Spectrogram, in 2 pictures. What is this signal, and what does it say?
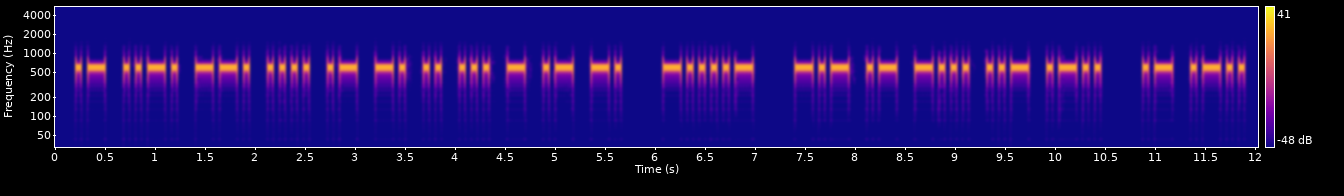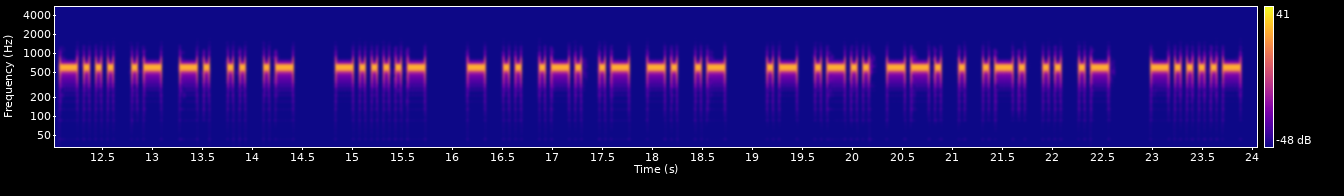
Morse code, heard as a keyed tone, about 20 wpm, 600 Hz. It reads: AFGHANISTAN - KABUL ALBANIA - TIRANA ALGERIA -
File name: CW / Practice / NationalCapitals20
